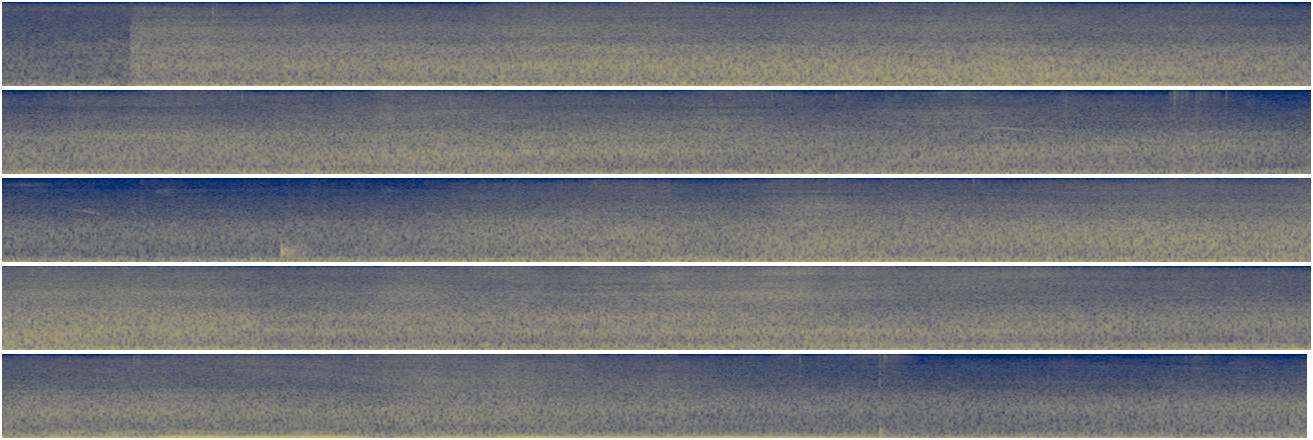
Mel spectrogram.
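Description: Road traffic noise, swelling and fading as vehicles pass, with a heavier engine hum near the end.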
